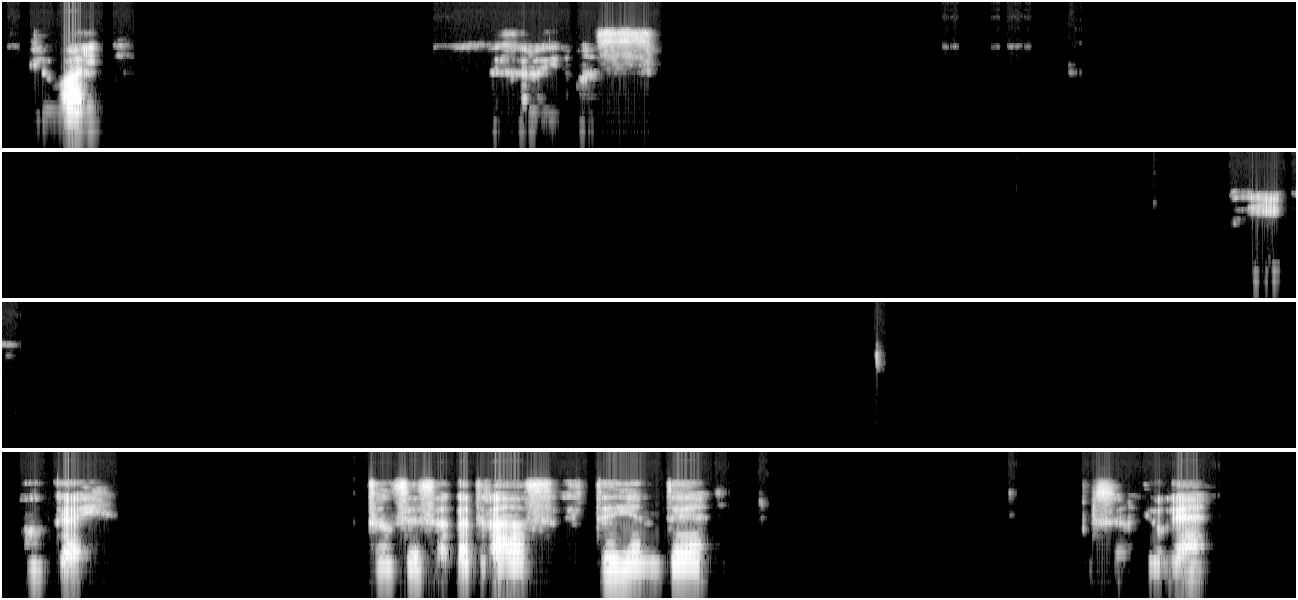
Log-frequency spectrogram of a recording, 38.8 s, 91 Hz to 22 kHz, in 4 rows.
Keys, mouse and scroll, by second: 0.6 middle click, 1.5 click, 3.1 click, 4.0 middle click, 4.6 r, 6.0 click, 7.3 click, 9.0 middle click, 9.8 click, 10.6-12.0 middle drag, 12.0 click, 14.2-15.2 drag, 15.2 scroll up 1, 15.3-17.2 middle drag, 17.2 click, 18.1 middle click, 18.3 z, 18.9-20.6 middle drag, 20.6 click, 23.8-24.1 scroll down 5, 24.1 middle click, 24.9-25.3 scroll down 1, 25.3 middle click, 25.8 a, 25.9 scroll up 1, 29.0 scroll up 6, 29.6-30.8 scroll down 1, 30.8 scroll down 2, 30.9 scroll up 1, 31.1 middle click, 32.1 scroll up 4, 32.5 middle click, 33.1 scroll up 2, 38.2 z.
